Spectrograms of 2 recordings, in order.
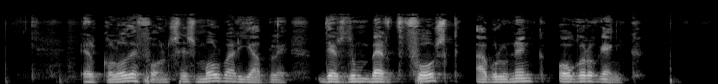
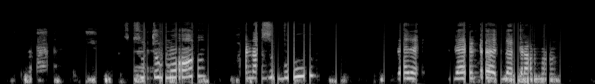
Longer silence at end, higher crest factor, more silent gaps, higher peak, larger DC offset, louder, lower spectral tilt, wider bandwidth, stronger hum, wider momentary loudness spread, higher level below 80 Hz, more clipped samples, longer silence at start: first, 0.8 s vs 0.35 s; about the same, 20 dB vs 20 dB; second, none vs 0.65-0.70 s, 2.25-2.29 s, 3.53-3.58 s, 3.68-3.74 s, 4.42-4.46 s; about the same, -4 dBFS vs -2 dBFS; neither; second, -24 LUFS vs -21 LUFS; second, -4 dB/octave vs -6 dB/octave; first, 11.5 kHz vs 7.8 kHz; neither; second, 10 LU vs 15 LU; second, -58 dBFS vs -48 dBFS; neither; about the same, 0.3 s vs 0.25 s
